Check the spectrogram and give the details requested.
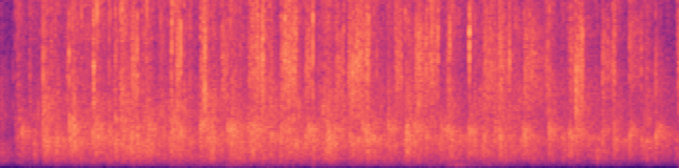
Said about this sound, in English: First of all, I think most of us are still very impressed by last Sunday's service, not because of me, because of the music. And so if you enjoyed last week's service, applaud.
